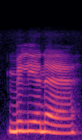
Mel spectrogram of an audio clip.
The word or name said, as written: millionaire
